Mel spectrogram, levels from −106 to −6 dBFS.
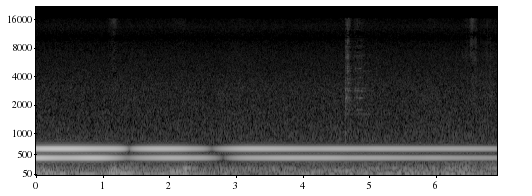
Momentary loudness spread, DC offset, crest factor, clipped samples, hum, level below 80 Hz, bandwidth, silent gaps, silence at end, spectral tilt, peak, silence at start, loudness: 12 LU; under 0.1%; 12 dB; under 0.1%; none; -60 dBFS; 7.2 kHz; none; 0 s; -7.5 dB/octave; -26 dBFS; 0 s; -39 LUFS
